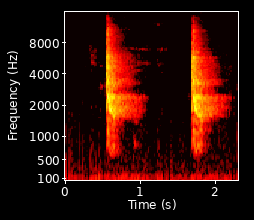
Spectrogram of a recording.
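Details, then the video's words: Cucak cungkok uttering two harsh, rasping downslurred notes about a second apart, in a recording used to tutor other songbirds. "SUARA BURUNG CUNGKOK GACOR"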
